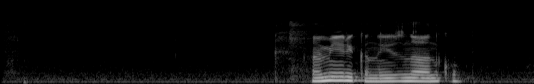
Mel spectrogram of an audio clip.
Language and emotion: Russian, sad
